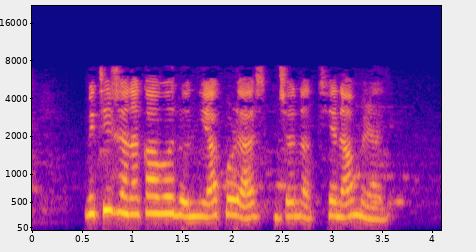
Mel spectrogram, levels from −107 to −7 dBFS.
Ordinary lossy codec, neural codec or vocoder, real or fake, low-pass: MP3, 64 kbps; none; real; 7.2 kHz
